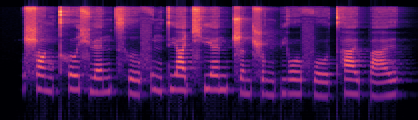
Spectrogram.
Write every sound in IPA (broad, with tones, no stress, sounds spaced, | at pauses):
ʂ ɑ˥˩ ŋ kʰ ɤ˥ ɕ ɥ ɛ˧˥ n t͡sʰ ɹ̩˨˩ f ʊ˥˩ ŋ t̪ j ä˥ t͡ɕʰ j ɛ˥ n ʈ͡ʂ ə˥˧ n ʂ ʊ˥˩ ŋ p j o˥ ʊ̯ f o˨˩ ʊ̯ t̪ʰ a˥ ɪ̯ p a˧˥ ɪ̯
